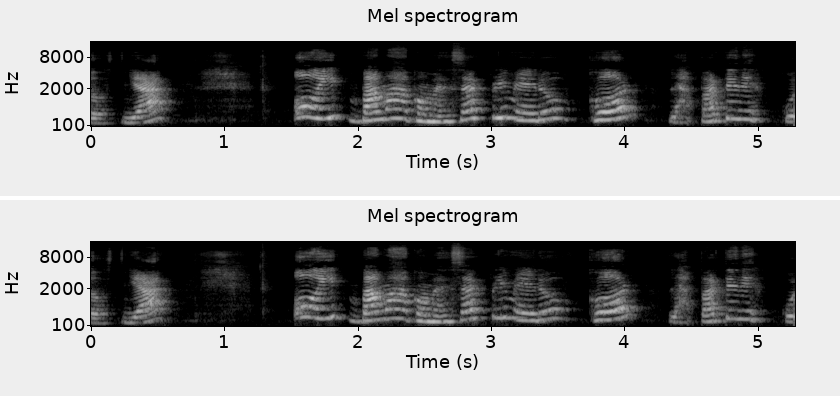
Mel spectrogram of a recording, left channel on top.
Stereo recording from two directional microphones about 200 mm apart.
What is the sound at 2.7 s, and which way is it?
Speech, 25° right (ahead or behind).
